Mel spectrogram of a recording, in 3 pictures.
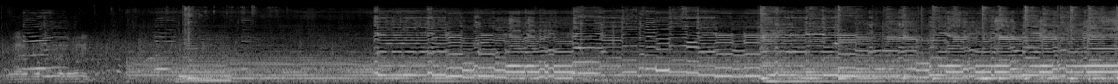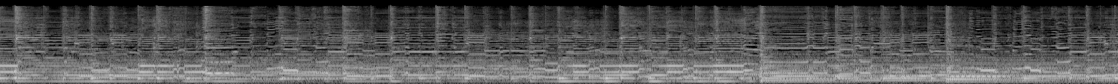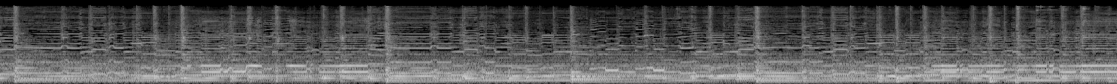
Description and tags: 20071209.reel.start
the beginning of a traditional reel played in street performance by two guys with the uilleann pipes and bouzouki. As I had requested permission to record one of them says in Spanish 'let's play something nice'
traditional, bouzouki, uilleann-pipes, reel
